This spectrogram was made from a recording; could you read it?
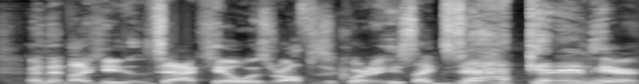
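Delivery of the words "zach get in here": very high-pitched yell. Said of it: "yelling at the coaches".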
